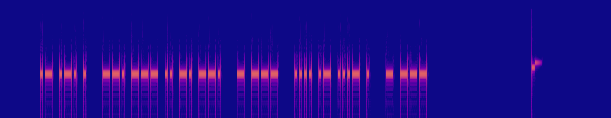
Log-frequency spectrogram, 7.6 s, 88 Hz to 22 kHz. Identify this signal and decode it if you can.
Morse code, heard as a keyed tone, about 40 wpm, 700 Hz. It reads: ARE GOING TO HAVE TO
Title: Sets of 5 Words 40wpm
